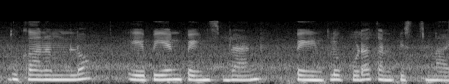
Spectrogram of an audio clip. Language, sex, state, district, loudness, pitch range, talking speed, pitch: Telugu, female, Telangana, Mahabubabad, -12 LUFS, 205-225 Hz, 95 wpm, 215 Hz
